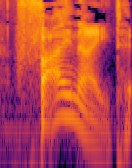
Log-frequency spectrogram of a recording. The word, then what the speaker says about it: Phinite: Finite, and this is spelled P-H-I-N-I-T-E.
